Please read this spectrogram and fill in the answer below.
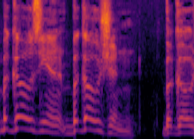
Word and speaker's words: Boghossian: We have Pete Boghossian. Sorry, Pete. He explained to us earlier, listeners, that it rhymes with explosion.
